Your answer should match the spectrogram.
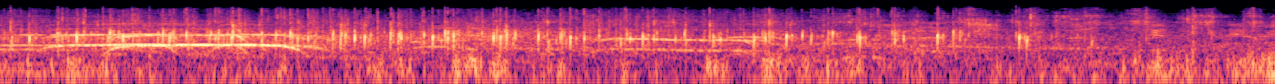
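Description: Clogging taps clicking irregularly on the wooden stage as the dancers walk off after the routine, with a few voices calling out in the first second or so.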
